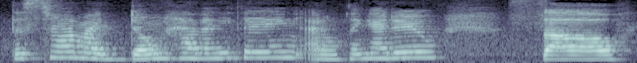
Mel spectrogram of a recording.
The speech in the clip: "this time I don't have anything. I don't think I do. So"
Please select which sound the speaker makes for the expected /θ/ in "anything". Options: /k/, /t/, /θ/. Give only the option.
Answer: /θ/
